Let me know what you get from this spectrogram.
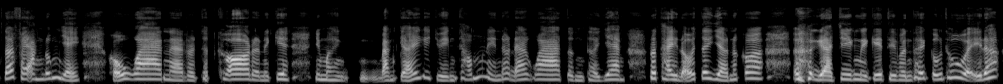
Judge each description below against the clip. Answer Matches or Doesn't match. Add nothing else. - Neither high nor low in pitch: Doesn't match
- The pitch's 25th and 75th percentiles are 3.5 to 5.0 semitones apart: Matches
